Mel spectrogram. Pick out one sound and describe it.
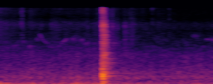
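A log knocks sharply against a log splitter.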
